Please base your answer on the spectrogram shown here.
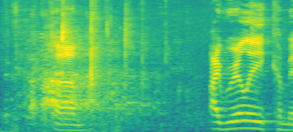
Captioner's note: audience laughs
